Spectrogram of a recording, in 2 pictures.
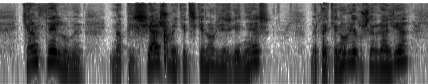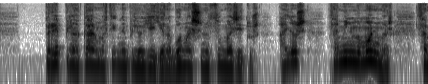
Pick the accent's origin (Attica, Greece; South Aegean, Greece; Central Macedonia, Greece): Attica, Greece; Kokkinia; είμαι ένα παιδί από την Κοκκινιά και παραμένω ένας παππούς από την Κοκκινιά.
